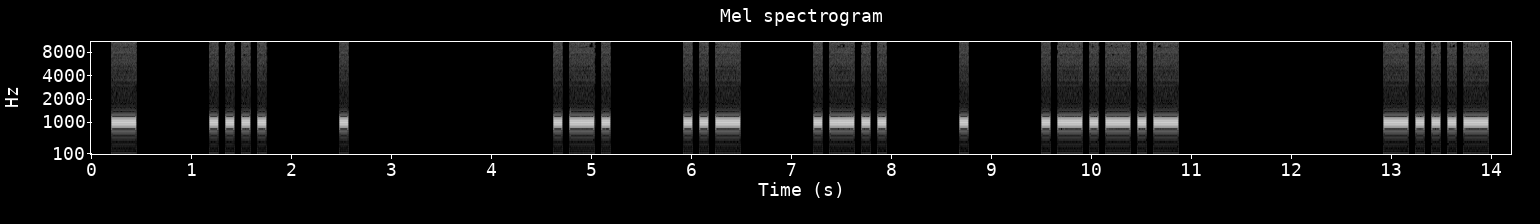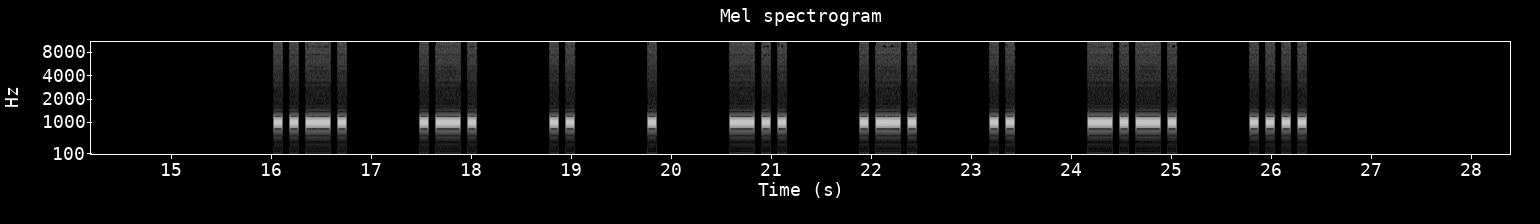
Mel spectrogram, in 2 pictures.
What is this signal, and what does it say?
Morse code, heard as a keyed tone, about 15 wpm, spaced as for 8 wpm, 1000 Hz. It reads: THE RULE. <BT> FRIEDRICH
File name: qotdfiles / 8wpm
